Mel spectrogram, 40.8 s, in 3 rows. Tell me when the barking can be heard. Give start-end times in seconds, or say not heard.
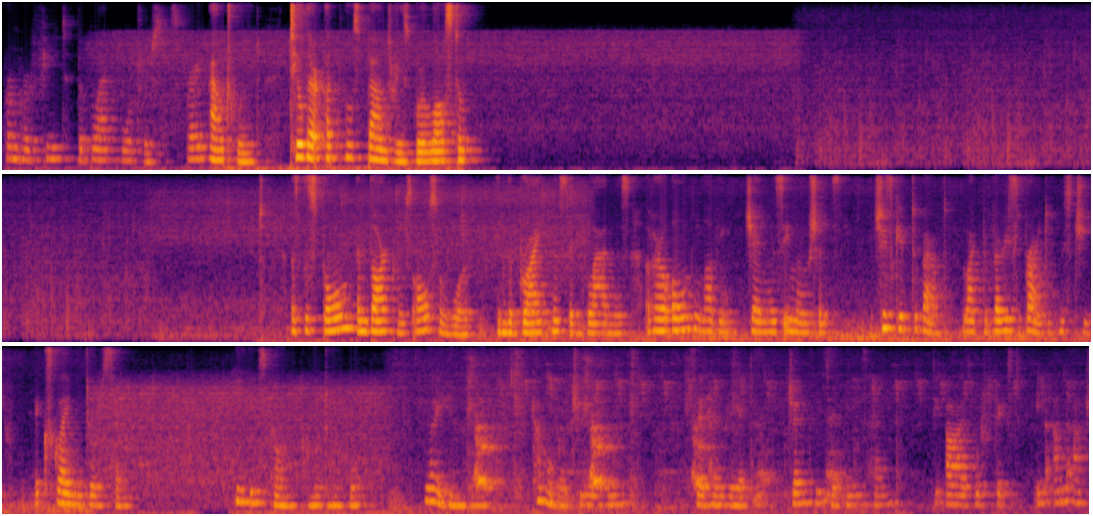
33.0-38.0.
